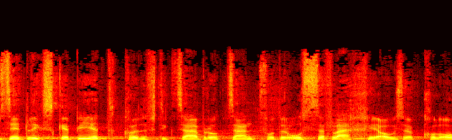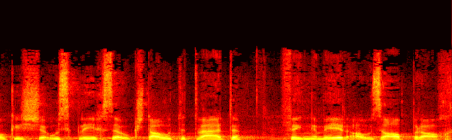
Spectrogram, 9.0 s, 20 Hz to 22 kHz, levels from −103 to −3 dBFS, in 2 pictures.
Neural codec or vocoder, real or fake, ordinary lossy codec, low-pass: vocoder, 44.1 kHz, 128 mel bands, Pupu-Vocoder; fake; MP3, 64 kbps; 14.4 kHz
